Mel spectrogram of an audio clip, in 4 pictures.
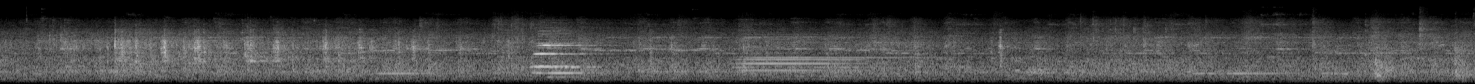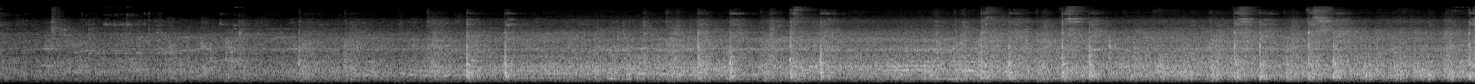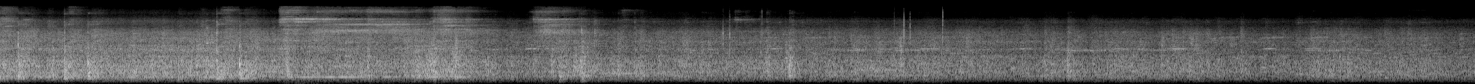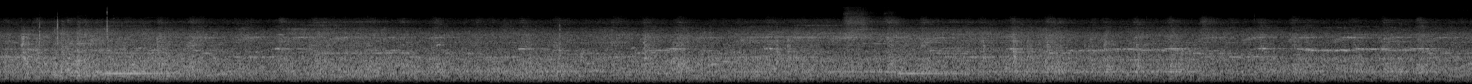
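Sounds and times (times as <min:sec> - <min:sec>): train wheels clattering: 0:00.2 - 0:05.8, 0:12.5 - 0:46.4
high-pitched wheel squeal: 0:05.3 - 0:08.7.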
